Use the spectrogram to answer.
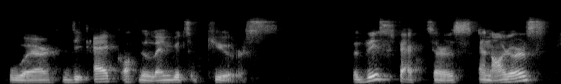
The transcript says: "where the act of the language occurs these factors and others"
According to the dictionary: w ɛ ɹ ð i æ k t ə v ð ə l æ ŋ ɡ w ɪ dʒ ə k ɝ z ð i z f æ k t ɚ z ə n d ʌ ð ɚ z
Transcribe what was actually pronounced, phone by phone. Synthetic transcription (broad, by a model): w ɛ ɹ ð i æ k ə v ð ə l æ ŋ ɡ w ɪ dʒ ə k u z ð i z f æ k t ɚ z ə n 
